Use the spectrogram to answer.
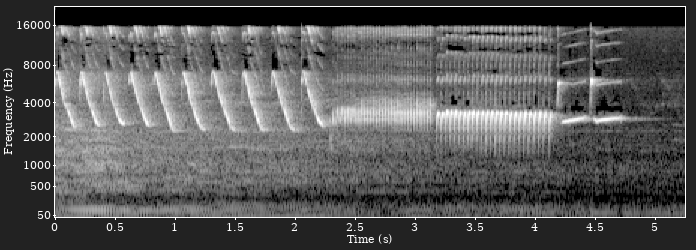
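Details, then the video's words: Timbrado canary training song of about nine evenly spaced falling whistled sweeps, then a low buzzy held trill, a higher rapid rattle, and two brief chirps before silence. "Spanish Timbrado canary song for training"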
